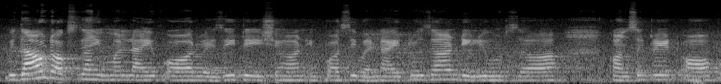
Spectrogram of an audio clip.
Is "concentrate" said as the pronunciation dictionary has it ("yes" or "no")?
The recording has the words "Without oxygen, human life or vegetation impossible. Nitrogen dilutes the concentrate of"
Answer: yes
